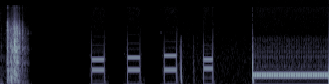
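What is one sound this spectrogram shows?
A phone's buttons beep as they are pressed.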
